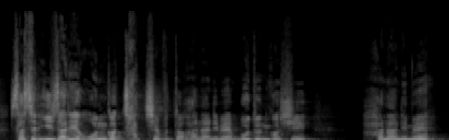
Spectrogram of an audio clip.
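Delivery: ordinary talk, nothing marked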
